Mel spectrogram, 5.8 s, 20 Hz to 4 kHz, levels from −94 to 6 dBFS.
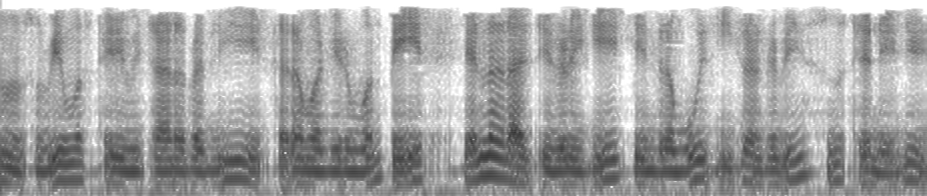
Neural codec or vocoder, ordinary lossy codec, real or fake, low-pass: autoencoder, 22.05 kHz, a latent of 192 numbers a frame, VITS, trained on many speakers; MP3, 24 kbps; fake; 3.6 kHz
